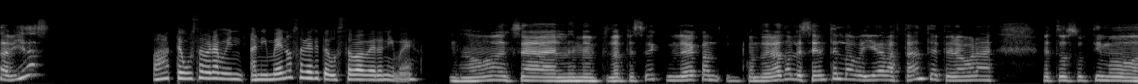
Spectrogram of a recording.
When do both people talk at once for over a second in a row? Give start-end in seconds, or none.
none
